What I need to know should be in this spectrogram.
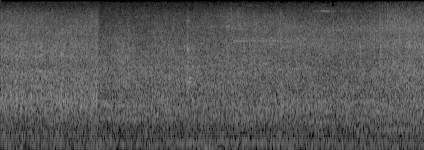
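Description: Traffic passes on a nearby road outdoors.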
